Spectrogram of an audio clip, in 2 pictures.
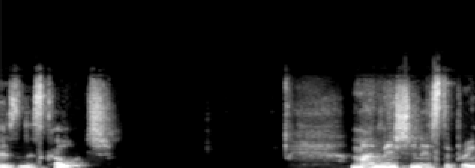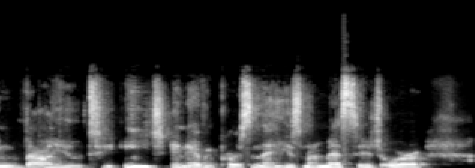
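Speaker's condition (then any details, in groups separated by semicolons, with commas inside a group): No condition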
